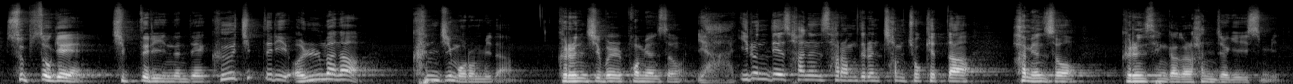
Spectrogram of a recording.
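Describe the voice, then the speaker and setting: Male pastor, sermon delivery, slightly high voice, long church reverb. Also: darkish tone. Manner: addresses the congregation with questions and calls of hallelujah.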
